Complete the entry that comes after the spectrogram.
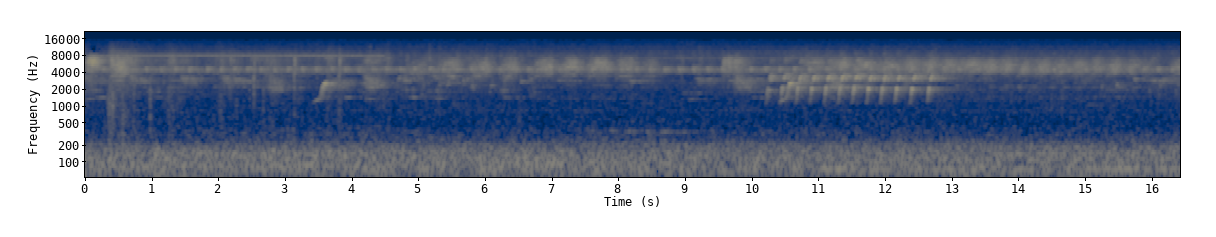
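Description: Forest birds calling: a single rising whistle about three seconds in, then a rapid trill of repeated notes lasting about three seconds near the middle. Behind them runs a steady, high-pitched pulsing background chorus over a low, steady rumble.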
